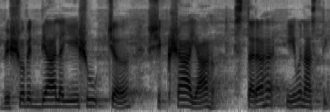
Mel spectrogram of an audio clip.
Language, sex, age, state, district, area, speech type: Sanskrit, male, 18-30, Rajasthan, Jaipur, urban, spontaneous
